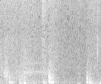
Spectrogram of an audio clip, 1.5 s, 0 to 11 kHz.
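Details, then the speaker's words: Used ATV, handlebars shaken to check steering play: three dull clunks about every half second; something failing in the steering with about 1/4 inch play, likely a worn tie rod end. "You can hear a little bit of a clunk. There's something failing on the steering, but it's not too terrible. There's only about a 1/4 inch play."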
